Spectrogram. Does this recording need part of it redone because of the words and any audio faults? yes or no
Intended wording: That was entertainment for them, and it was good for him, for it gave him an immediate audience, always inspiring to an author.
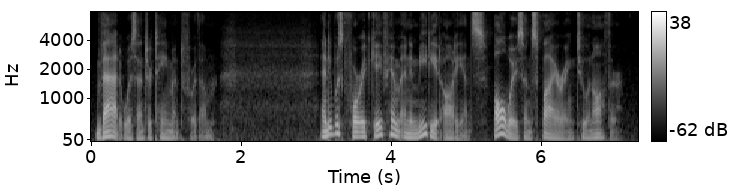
yes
